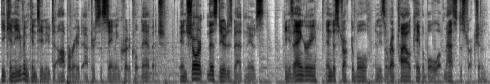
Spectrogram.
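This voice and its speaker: A man's voice: low voice, very animated, a little fast, gravelly, soft background music. A young man giving wry, sarcastic commentary on horror videos.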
